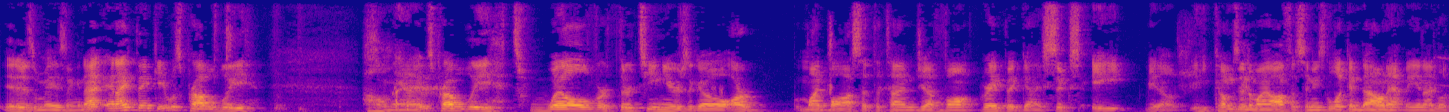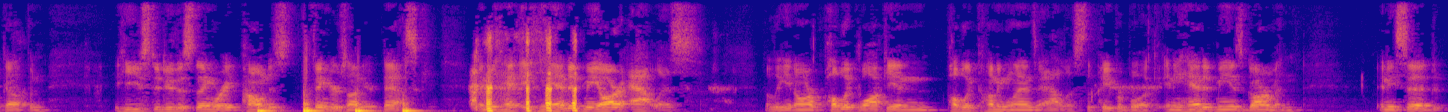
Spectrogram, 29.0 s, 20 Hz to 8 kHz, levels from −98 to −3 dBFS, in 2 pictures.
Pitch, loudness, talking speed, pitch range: 110 Hz, -29 LUFS, 200 wpm, 100-130 Hz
